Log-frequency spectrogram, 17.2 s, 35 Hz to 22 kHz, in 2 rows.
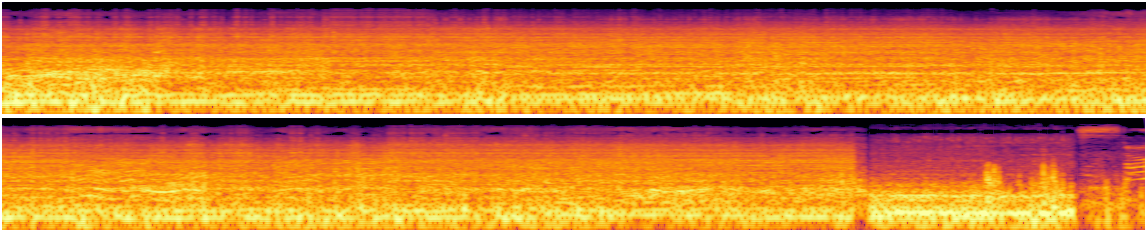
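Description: Dirt-track sport modified race car's V8 engine, heard from inside the cockpit, running steadily at speed around the oval. About a second before the end it cuts to a different, lower engine sound.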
